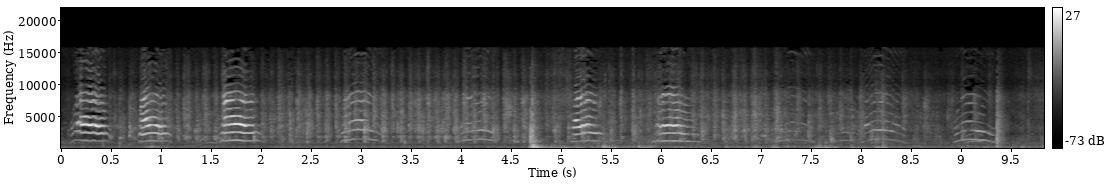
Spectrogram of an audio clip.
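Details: Rescued newborn kitten loudly meowing for its morning milk, hungry and demanding food while it is being prepared; high arched meows in quick succession, several overlapping, with soft handling noises and a faint hum indoors.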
